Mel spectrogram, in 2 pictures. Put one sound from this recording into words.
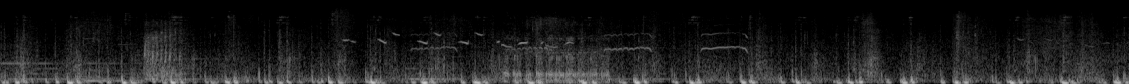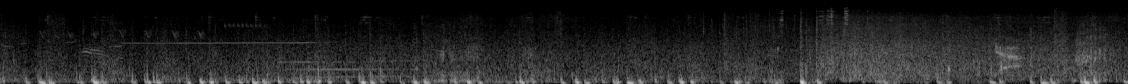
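A horse's hooves thud steadily through snow.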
